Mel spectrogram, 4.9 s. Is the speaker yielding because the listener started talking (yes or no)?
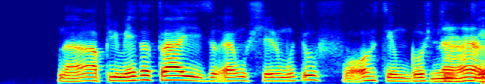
yes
